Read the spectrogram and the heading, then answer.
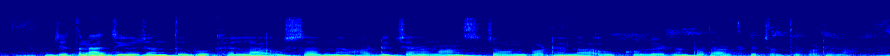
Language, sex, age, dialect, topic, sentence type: Bhojpuri, male, 18-24, Southern / Standard, agriculture, statement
